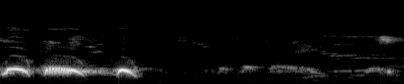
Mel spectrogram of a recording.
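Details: Four-month-old Malaysian spotted dove of the 'thúc gù' cooing line, giving three loud, low, hooting coos in quick succession, the middle one drawn out longer, then a pause with faint soft murmuring notes and a brief higher chirp.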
